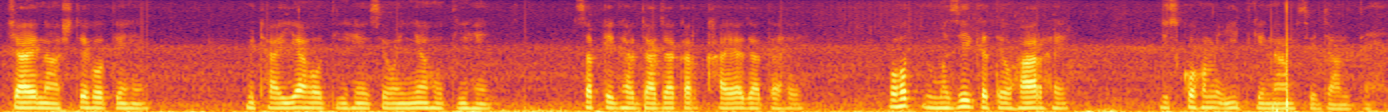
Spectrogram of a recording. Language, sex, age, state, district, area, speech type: Urdu, male, 18-30, Bihar, Purnia, rural, spontaneous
